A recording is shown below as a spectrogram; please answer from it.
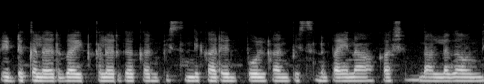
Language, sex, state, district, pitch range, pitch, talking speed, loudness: Telugu, female, Andhra Pradesh, Sri Satya Sai, 165-170 Hz, 165 Hz, 160 wpm, -15 LUFS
